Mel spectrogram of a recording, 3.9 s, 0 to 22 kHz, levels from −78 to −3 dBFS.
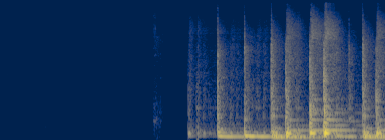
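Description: At 0.69 s the music hits a repeated buffer. Fresh audio arrived late, so the device replayed its last 5 ms block once, which fits a 256-sample buffer. About 5 ms of music is lost. It sounds like a tiny click.

From 1.55 to 1.75 s comes a short stall from a late packet. The jitter buffer ran dry. The receiver held the last sound for about 40 ms, then resumed where it stopped. Nothing is missing. One moment just lingers, with a faint buzz.

At 1.96 s another repeated buffer strikes. The same small block plays four times in a row. Roughly 15 ms of music drops out. The hard joins give a brief buzzy stutter.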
